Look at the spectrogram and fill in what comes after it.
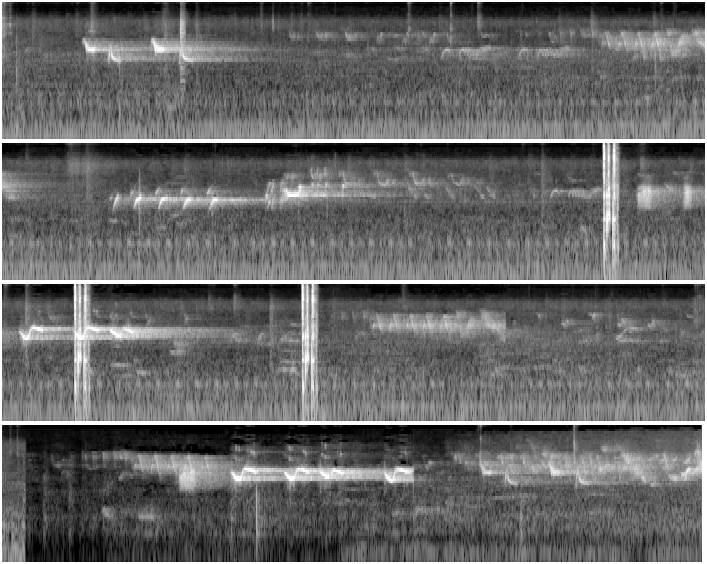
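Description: Birds chirping and singing in short, repeated phrases, with a steady low hum beneath that cuts out about three quarters of the way through. Three sharp clicks sound around the middle.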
